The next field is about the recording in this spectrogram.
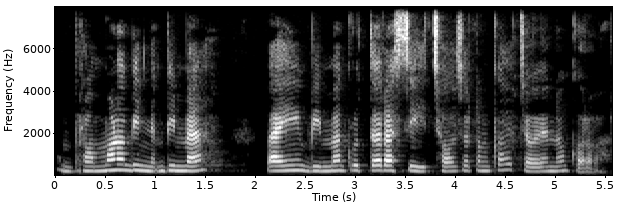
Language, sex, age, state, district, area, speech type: Odia, female, 30-45, Odisha, Cuttack, urban, read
